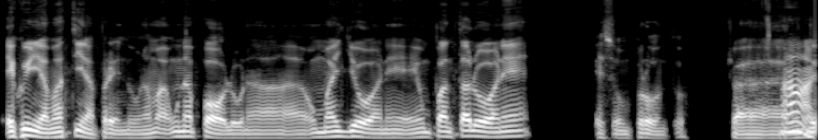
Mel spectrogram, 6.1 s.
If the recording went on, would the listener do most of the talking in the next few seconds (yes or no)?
yes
